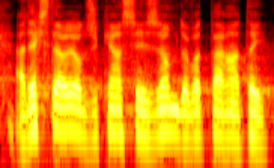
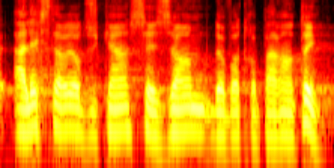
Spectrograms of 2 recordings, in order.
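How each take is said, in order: No difference in how they are said.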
